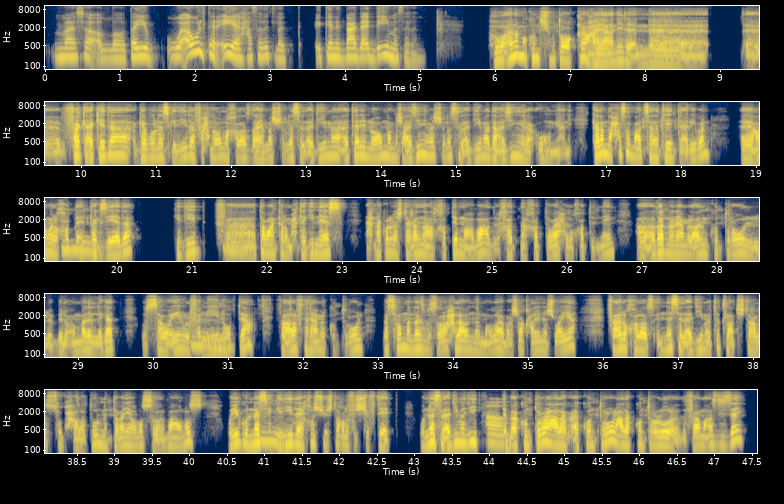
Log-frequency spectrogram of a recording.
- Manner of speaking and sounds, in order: in English: "control"; in English: "control"; in English: "الشيفتات"; in English: "control"; in English: "control"; in English: "الcontrol"
- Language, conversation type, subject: Arabic, podcast, إيه نصيحتك لخريج جديد داخل سوق الشغل؟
